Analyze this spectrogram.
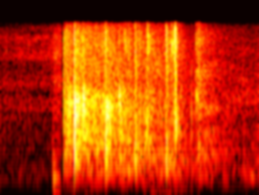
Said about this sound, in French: Nous pourrions peut-être applaudir la Suisse pour cette initiative.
